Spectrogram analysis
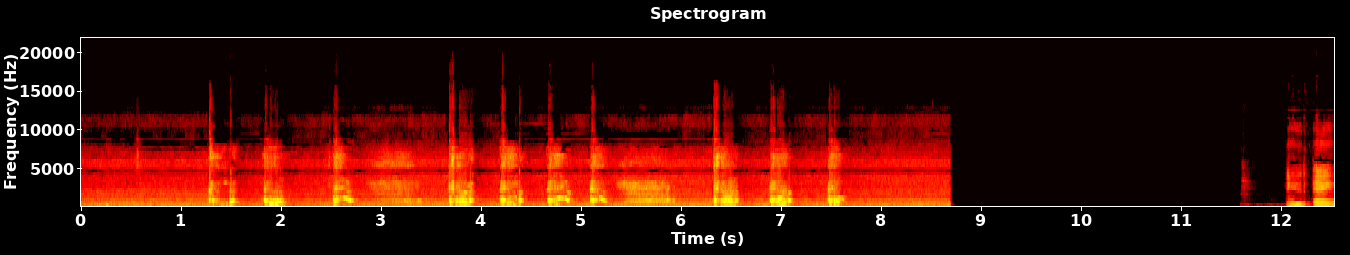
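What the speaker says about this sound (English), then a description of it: "Cough it up." Several people cough and clear their throats in a rapid string of short, loud bursts mixed with voices, then silence falls before a brief sound returns at the end.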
